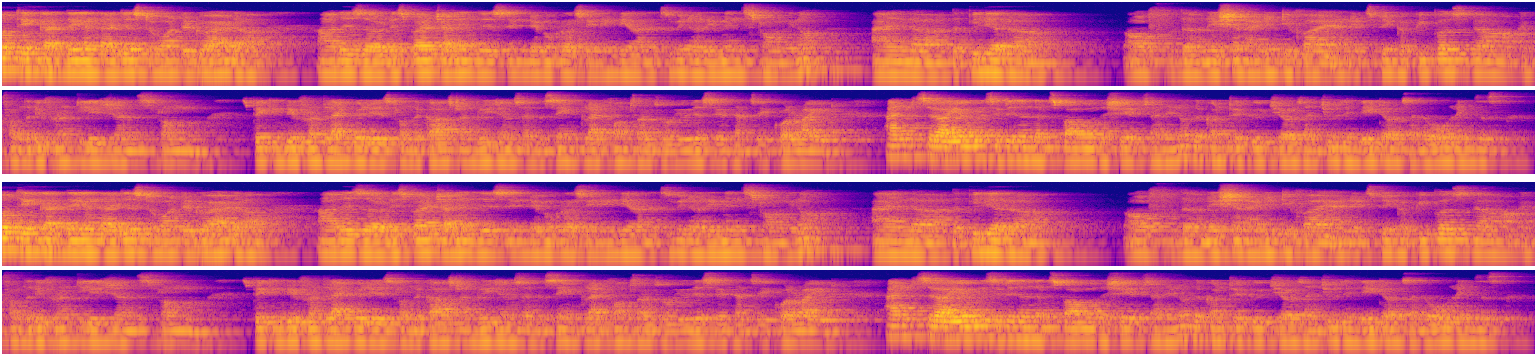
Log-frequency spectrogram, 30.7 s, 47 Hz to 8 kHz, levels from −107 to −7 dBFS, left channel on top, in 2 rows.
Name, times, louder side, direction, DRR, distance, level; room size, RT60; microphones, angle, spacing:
voice 1, 0.0-8.1 8.7-10.4 11.2-17.6 17.8-30.5, equal, 10° left, -3 dB, 0.4 m, -27 dB
3.9 x 3.2 x 2.6 m, 1.4 s
head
